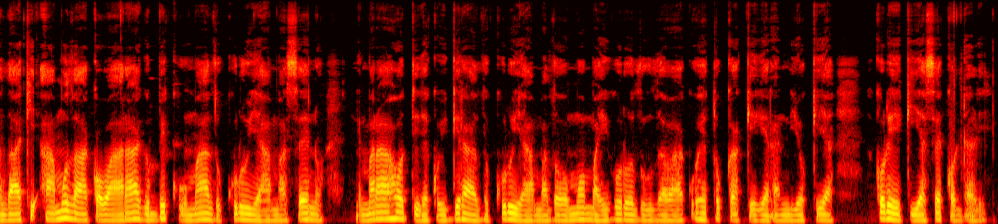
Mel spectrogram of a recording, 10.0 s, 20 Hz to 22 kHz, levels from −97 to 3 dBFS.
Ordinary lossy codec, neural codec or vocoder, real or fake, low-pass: none; none; real; none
